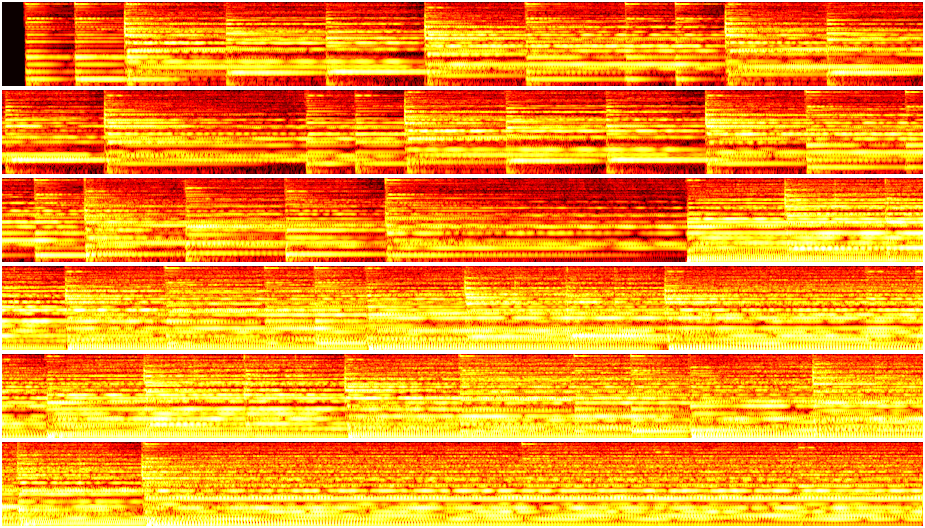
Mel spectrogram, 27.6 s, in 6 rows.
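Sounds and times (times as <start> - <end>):
festive waltz: 0.3 - 27.6.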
